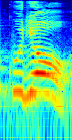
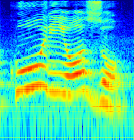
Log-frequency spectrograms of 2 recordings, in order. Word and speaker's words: curioso: que eu tenho imo não falo curió eu falo curioso tá então aqui eu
